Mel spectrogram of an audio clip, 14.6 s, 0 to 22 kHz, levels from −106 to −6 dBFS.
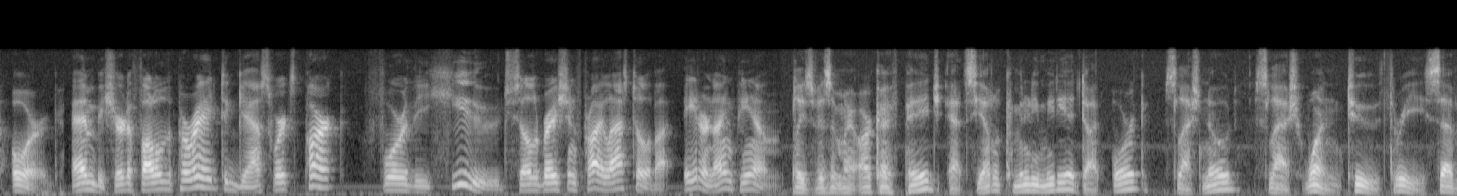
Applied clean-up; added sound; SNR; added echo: none; none; none; none.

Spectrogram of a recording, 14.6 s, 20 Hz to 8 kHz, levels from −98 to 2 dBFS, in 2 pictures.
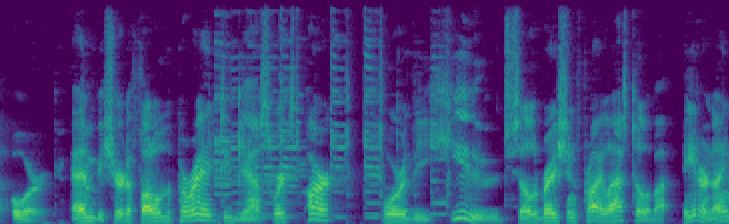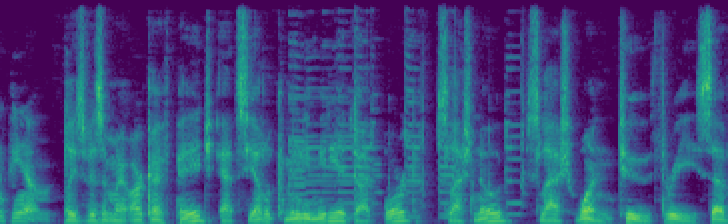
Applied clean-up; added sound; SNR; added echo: classical method WPE with log-MMSE.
